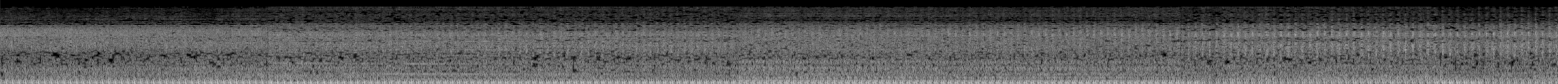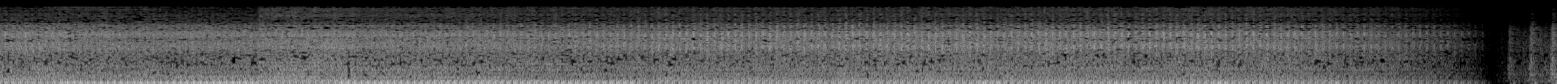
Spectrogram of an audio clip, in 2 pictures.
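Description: Band sawmill running steadily, its blade cutting lengthwise through a teak log: a low machine hum under a steady sawing hiss. The sound fades out near the end.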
